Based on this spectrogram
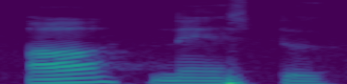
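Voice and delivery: ऑनेस्ट drawn out slowly, no h; slow model word. Shown as a demonstration. Teacher answering her own question, slow careful model. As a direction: spell out ऑनेस्ट slowly for the class, vowel first. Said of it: "क्या पढ़ेंगे?".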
